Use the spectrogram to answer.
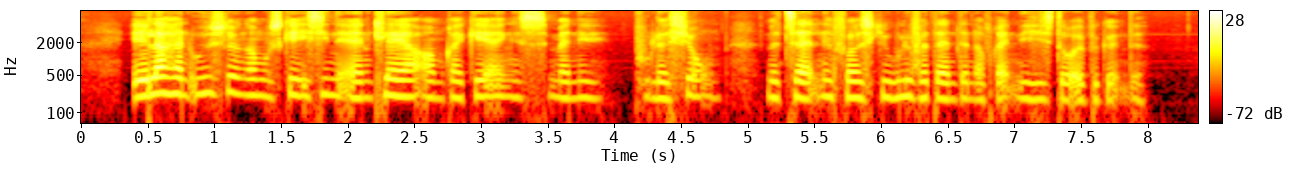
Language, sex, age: Danish, female, 25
